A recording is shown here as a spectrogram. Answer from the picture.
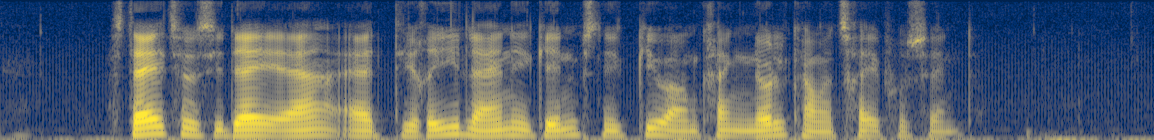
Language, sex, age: Danish, male, 30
